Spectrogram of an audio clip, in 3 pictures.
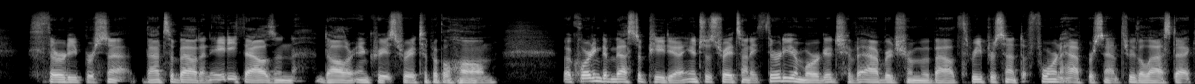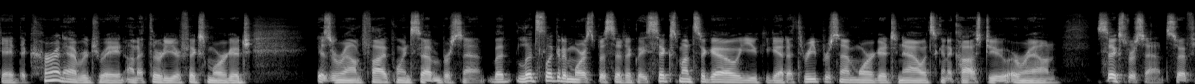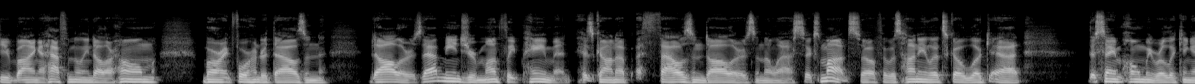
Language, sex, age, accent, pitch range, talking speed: English, male, 40-59, American, 95-115 Hz, 180 wpm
